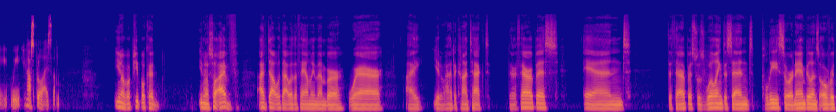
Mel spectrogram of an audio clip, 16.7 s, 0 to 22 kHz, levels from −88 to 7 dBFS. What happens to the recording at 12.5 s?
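At 12.5 s the speech carries on cleanly, with no dropout, click, distortion or other fault audible at that point.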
